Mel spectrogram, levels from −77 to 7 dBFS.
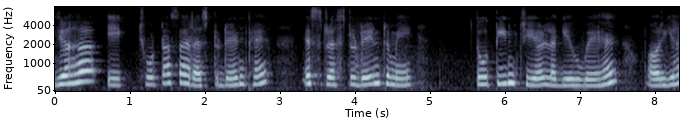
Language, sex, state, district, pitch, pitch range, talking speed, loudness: Hindi, female, Uttar Pradesh, Muzaffarnagar, 260 Hz, 235-295 Hz, 130 wpm, -18 LUFS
